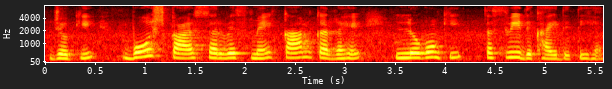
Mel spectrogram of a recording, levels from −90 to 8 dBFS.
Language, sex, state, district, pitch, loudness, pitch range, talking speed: Hindi, female, Gujarat, Gandhinagar, 245 Hz, -16 LUFS, 220-265 Hz, 160 wpm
